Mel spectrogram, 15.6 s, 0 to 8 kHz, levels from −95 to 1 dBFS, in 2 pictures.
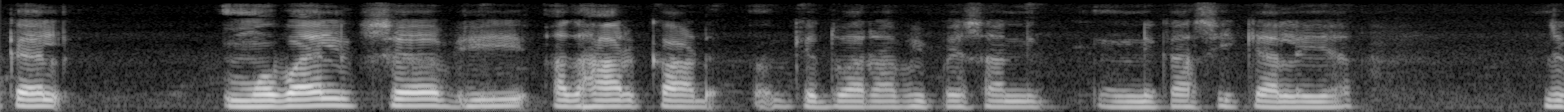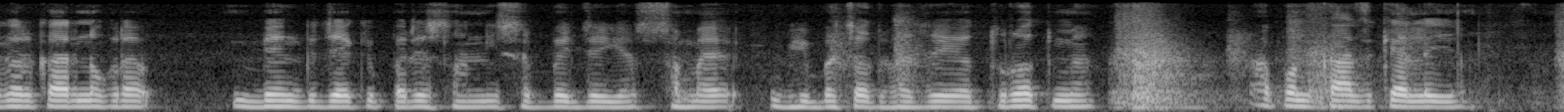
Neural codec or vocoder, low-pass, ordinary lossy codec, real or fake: none; 7.2 kHz; none; real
